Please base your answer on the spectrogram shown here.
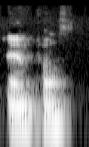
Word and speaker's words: Jampel: Is that how you pronounce it? Jampel? Yep, that's right. Okay. Yeah, Jampel.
